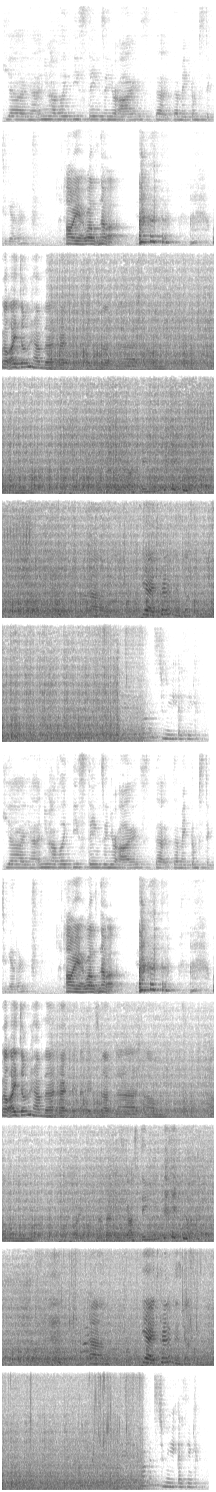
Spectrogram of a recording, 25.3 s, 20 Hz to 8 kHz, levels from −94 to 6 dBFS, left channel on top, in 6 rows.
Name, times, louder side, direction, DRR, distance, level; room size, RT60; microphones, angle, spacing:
voice 1, 0.0-4.9 5.6-6.3 6.9-7.0 7.8-7.9 14.4-14.9 16.4-17.1 17.4-18.0 18.3-18.9 22.2-23.2 23.6-25.1, right 4 dB, 85° right, 1.7 m, -48 dB
voice 2, 5.5-6.5 7.0-7.6 8.0-8.1 8.5-11.8 12.6-13.5 14.1-16.4 17.3-17.4 17.9-18.2 18.7-19.0 19.5-21.3, right 3 dB, 20° right, 0.4 m, -32 dB
sound 1, 9.4-23.6, left 3 dB, 25° left, 0.7 m, -33 dB
sound 2, 11.5-21.3, left 6 dB, 80° left, 0.9 m, -51 dB
sound 3, 17.6-24.0, right 4 dB, 65° right, 0.8 m, -39 dB
10.0 x 8.8 x 8.1 m
head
